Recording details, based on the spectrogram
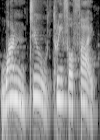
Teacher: when you're counting, the pitch rises, which is called rising intonation, or rising intonation, and when it stops, it falls, which is called falling.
